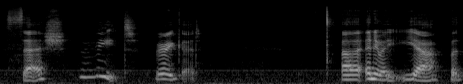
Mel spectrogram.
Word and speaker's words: Seche Vite: feed it's just yeah it's Seche vite it's not sachet vitae it's French it just means quick dry and it's Seche vite very good anyway yeah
